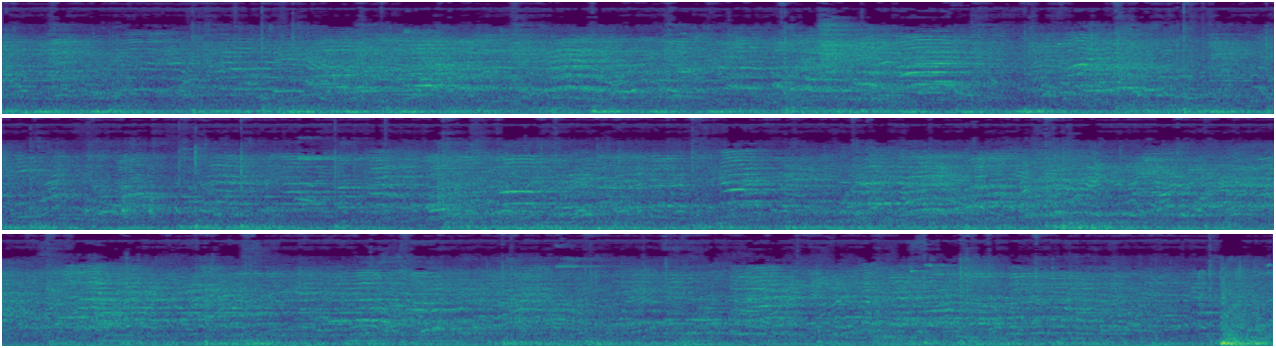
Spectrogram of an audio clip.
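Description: Many girls chatter and call out in a large echoing gym.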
